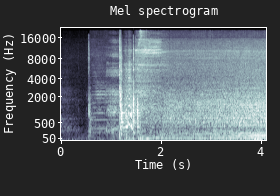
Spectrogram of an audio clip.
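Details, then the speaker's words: 1985 Jeep CJ7 4.2L 258 inline-six just converted from carburetor to throttle body fuel injection: after an ECU reset it cranks, catches and flares to a 1,400 rpm fast idle that drops back within 15–20 seconds, a normal start-up. "you notice it went up to 1,400 and now the biggest thing of it is if it don't come down right away within that 15 20 second period well we we did we did luck out it came down now once it once it runs a little bit it'll come all the way down to that 650 RPMs"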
